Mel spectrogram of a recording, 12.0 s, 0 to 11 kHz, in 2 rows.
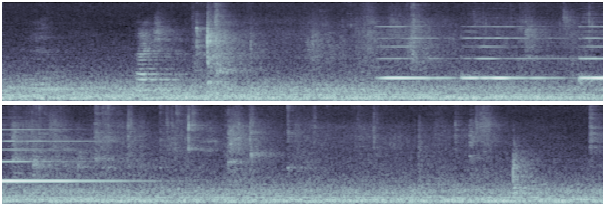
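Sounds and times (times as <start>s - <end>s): elevator arrival chime: 3.6s - 7.9s.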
